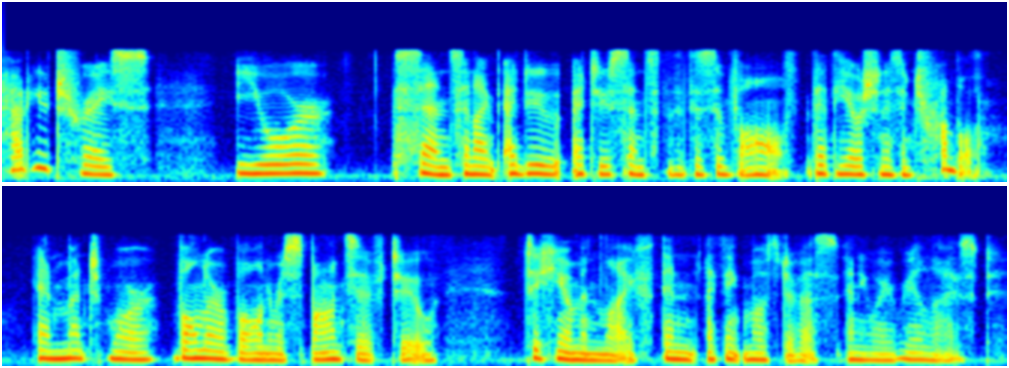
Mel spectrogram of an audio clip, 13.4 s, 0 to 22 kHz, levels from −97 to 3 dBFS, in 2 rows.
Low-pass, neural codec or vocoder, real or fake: 7.2 kHz; none; real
